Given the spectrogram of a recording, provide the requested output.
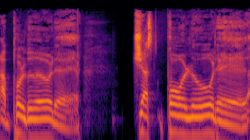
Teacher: It's got to be like nasally and gross, right? You're not trying to sound charming.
